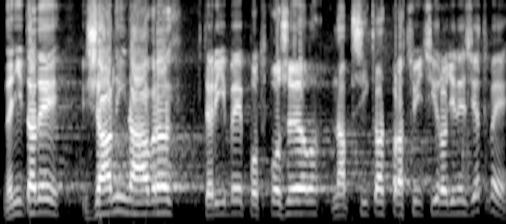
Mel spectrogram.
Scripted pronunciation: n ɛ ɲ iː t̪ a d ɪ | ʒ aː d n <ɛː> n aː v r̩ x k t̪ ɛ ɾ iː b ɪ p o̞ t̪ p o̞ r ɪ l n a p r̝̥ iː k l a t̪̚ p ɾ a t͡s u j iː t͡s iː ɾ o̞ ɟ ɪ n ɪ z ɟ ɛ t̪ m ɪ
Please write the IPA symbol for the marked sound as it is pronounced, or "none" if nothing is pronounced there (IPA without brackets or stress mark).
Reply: iː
